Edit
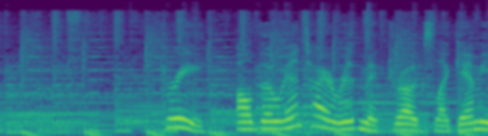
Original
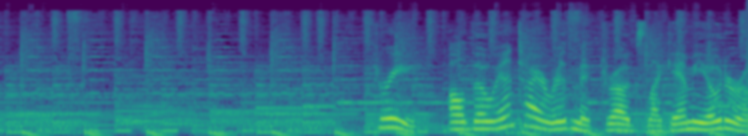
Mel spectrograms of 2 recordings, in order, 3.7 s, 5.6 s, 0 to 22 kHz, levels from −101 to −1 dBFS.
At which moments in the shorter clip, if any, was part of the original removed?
0:01.2

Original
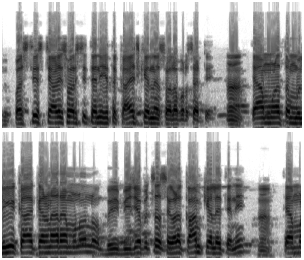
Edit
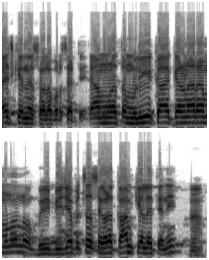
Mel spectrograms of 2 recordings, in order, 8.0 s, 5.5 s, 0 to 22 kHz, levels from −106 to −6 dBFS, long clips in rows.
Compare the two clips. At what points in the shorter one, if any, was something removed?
0:01.1

